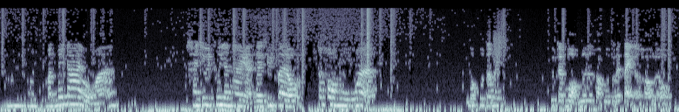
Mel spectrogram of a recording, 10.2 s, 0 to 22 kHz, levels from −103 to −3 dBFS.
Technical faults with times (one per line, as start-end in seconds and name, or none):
0.00-10.20 overdone noise removal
